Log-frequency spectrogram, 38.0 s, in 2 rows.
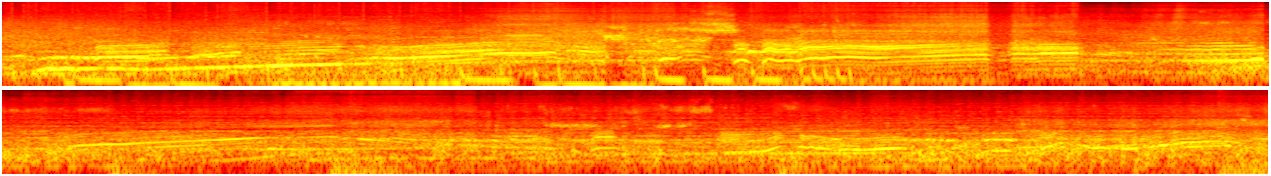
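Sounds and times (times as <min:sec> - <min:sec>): car engine revving hard: 0:00.3 - 0:10.2, 0:11.0 - 0:16.3.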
